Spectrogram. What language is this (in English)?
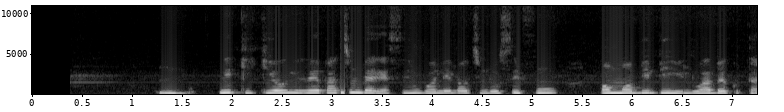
Yoruba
